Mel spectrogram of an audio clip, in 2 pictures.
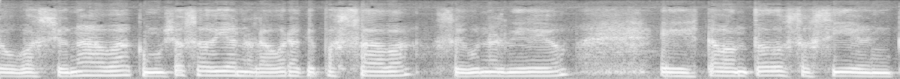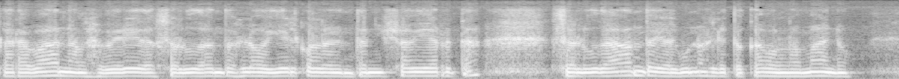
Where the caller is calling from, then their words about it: San Miguel del Monte, Buenos Aires Province, Argentina; de San Miguel del Monte.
